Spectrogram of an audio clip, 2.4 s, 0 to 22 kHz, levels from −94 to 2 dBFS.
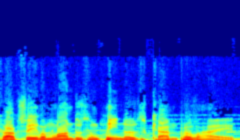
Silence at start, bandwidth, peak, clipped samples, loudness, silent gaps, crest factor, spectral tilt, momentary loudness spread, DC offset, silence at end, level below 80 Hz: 0 s; 6.6 kHz; 0 dBFS; under 0.1%; -16 LUFS; none; 14 dB; -9 dB/octave; 6 LU; under 0.1%; 0 s; -34 dBFS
